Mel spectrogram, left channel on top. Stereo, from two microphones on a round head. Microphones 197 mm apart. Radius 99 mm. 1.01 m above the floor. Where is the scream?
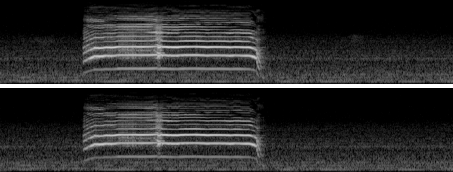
20° left (ahead or behind).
